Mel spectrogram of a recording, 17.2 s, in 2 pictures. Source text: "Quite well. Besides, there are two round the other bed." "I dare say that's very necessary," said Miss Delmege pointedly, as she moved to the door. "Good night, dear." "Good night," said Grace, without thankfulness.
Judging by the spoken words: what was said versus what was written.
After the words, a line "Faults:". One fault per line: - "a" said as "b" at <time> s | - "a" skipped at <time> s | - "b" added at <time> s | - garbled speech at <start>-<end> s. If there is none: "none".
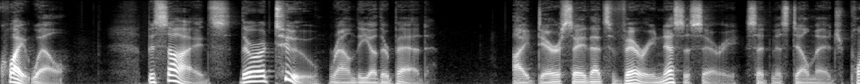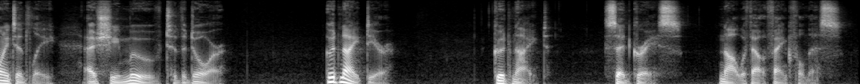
"Quite well. Besides, there are two round the other bed." "I dare say that's very necessary," said Miss Delmege pointedly, as she moved to the door. "Good night, dear." "Good night," said Grace, not without thankfulness.
Faults:
- "not" added at 15.8 s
